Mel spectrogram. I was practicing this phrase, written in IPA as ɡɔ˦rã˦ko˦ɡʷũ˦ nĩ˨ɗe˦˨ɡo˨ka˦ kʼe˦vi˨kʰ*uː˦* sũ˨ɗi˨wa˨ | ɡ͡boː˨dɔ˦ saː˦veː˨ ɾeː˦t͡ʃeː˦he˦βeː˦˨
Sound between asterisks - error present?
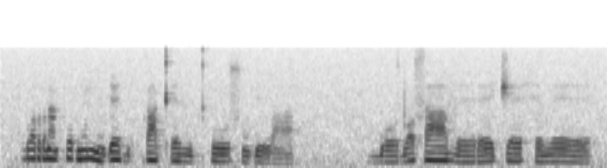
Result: no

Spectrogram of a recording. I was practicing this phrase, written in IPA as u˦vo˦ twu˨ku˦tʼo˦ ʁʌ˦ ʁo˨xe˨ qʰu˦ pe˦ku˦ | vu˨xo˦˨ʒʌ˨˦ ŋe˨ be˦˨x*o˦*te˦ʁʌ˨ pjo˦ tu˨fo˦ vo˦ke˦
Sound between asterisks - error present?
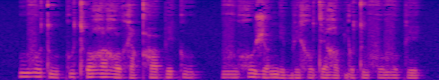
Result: no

